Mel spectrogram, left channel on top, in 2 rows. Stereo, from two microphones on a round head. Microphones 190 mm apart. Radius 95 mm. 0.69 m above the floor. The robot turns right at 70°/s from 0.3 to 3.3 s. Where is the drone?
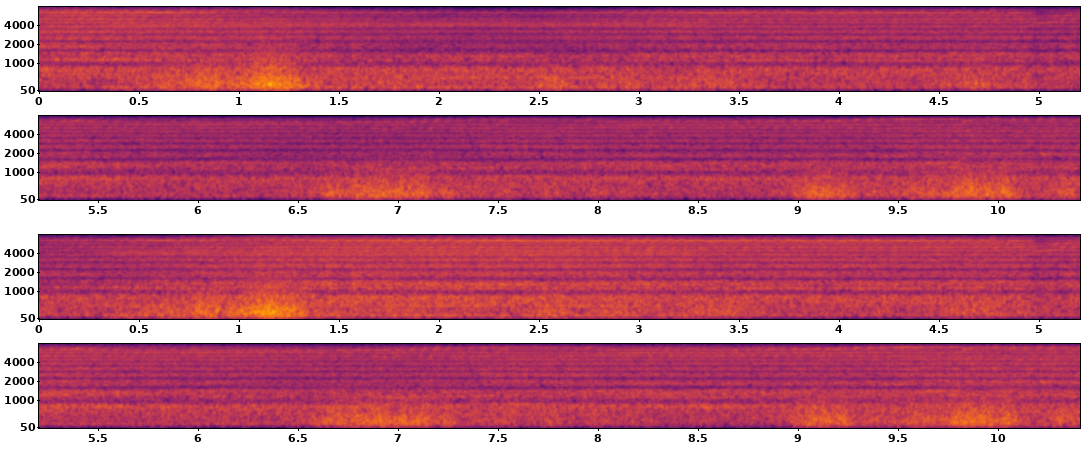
135° left; by 10.4 s 15° right.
